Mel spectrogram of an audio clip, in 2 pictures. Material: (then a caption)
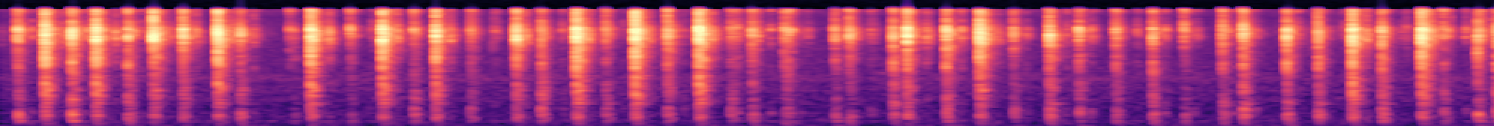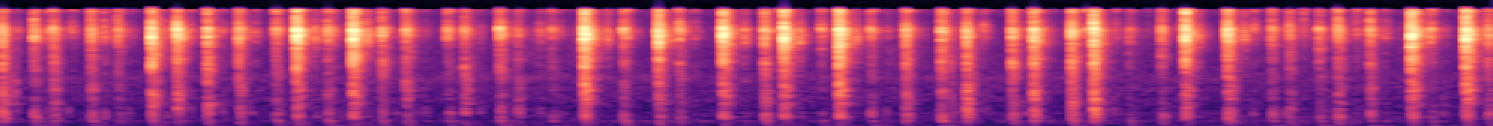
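Plastic. Fingertips of both hands type on the plastic keys of a black laptop with a hollow body, open on a table. Rapid, uneven streams of short, crisp clicks and taps sound bright and dry, with almost no low end and no ring after each keystroke.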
